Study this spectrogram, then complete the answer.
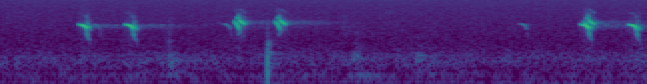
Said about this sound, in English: Both decoys are calling now. One of the wild birds must be coming in or calling.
